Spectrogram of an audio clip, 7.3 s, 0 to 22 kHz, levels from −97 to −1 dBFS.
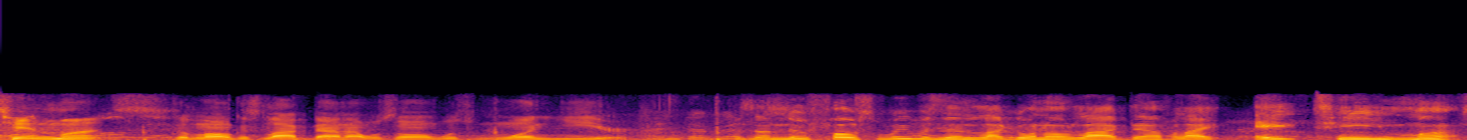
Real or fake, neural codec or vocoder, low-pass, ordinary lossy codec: real; none; 7.2 kHz; AAC, 32 kbps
